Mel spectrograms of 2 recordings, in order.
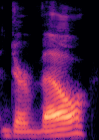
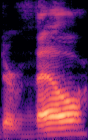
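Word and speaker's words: Derfel: Um, as I mentioned, it's the narrator is a man named Dervel. I believe that is how you say it, even though it's spelled with an F. I think that makes a V sound there.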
